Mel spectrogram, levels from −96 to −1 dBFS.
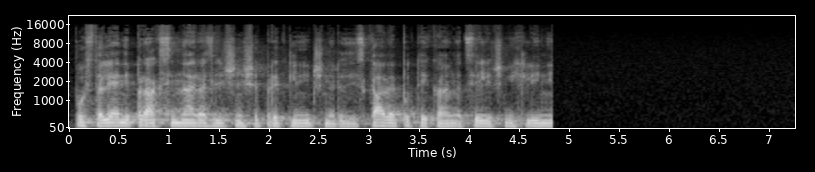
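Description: Short concealed packet loss at 3.85 to 3.89 s, just before "na celičnih": about 20 ms of the speech failed to arrive in time, and the receiver bridged roughly 11 ms of it by extending the preceding sound before blending back, leaving a brief smear in the speech.

Audio dropout to a faint residue from 4.83 s to the end, right after "na celičnih": the speech cuts off abruptly and only hiss remains, something like 50 dB below the speech level. This is likely a break in the signal feed while the downstream path stayed live.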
